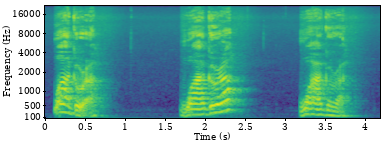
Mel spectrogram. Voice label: "waagura", Dhurga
